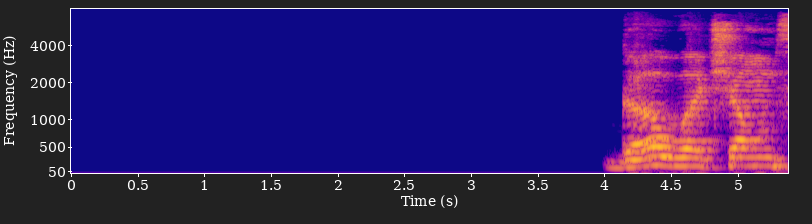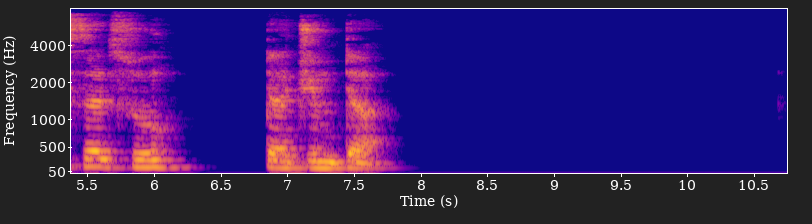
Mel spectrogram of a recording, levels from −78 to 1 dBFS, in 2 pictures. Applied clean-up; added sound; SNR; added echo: none; none; none; reverberation time 0.3 s.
